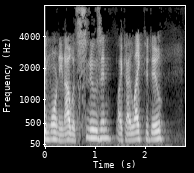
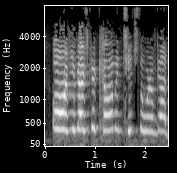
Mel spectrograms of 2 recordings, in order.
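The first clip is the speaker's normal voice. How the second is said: mock tearful begging plea, very high pitched; 13 semitones higher than usual. Retelling how a crying man begged them to come teach; imitating someone begging. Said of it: "Just begging us".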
